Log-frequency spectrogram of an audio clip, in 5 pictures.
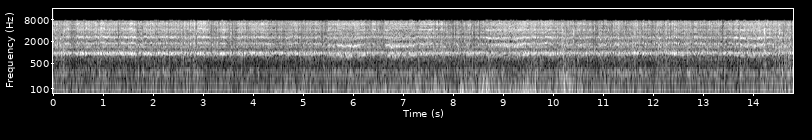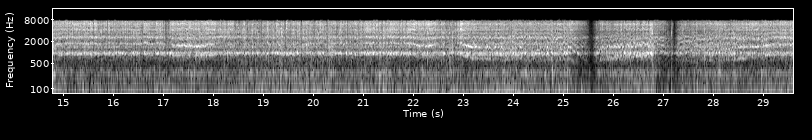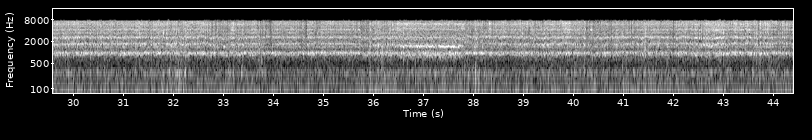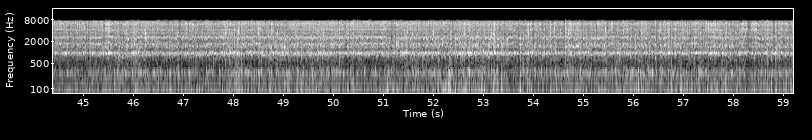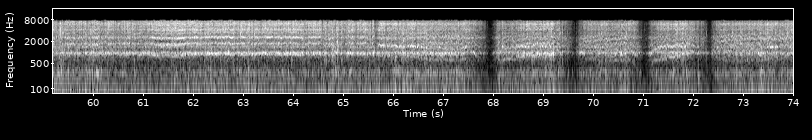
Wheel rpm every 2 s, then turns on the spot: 230, 230, 230, 220, 220, 230, 230, 230, 230, 230, 230, 220, 160, 120, 200, 230, 230, 230, 220, 230, 230, 230, 230, 230, 230, 230, 230, 220, 230, 230, 230, 230, 230, 180, 120, 110, 150.
68-70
